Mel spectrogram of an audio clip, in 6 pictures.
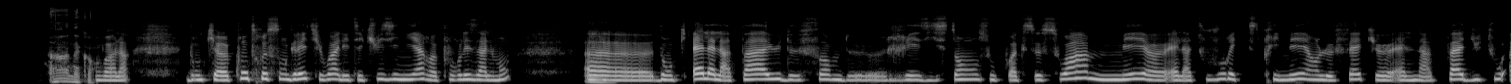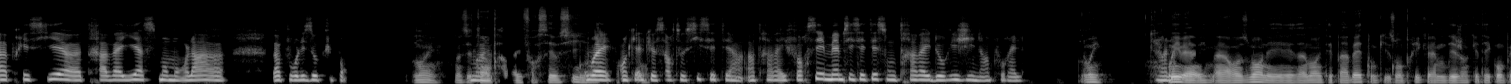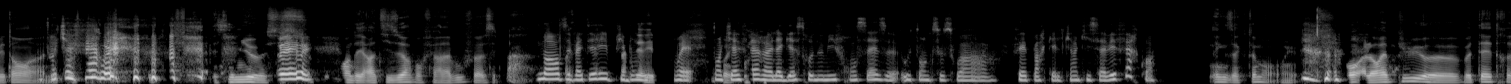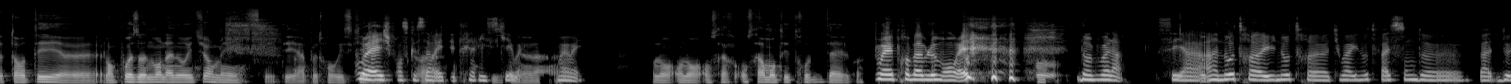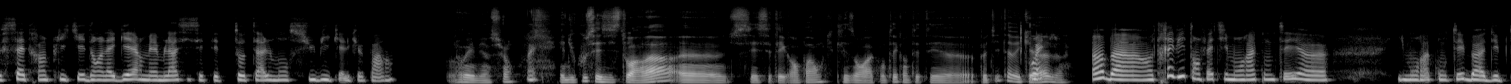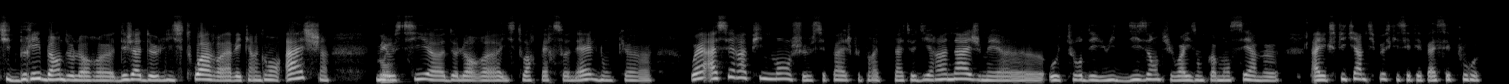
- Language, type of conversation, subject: French, podcast, Comment les histoires de guerre ou d’exil ont-elles marqué ta famille ?
- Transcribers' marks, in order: other background noise; laugh; "dératiseurs" said as "ratiseurs"; chuckle; chuckle; laugh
